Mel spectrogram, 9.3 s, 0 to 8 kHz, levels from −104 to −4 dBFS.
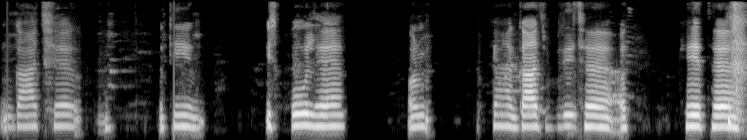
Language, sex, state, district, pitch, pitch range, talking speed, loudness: Hindi, female, Bihar, Bhagalpur, 200 Hz, 190-205 Hz, 75 wpm, -20 LUFS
